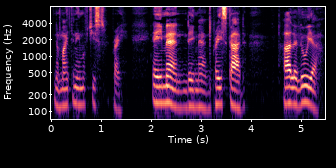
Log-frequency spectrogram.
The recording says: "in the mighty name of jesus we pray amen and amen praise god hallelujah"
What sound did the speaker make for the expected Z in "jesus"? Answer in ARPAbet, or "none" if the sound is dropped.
S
